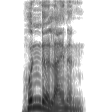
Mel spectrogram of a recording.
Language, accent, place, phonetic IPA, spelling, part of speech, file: German, Germany, Berlin, [ˈhʊndəˌlaɪ̯nən], Hundeleinen, noun, De-Hundeleinen.ogg
- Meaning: plural of Hundeleine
